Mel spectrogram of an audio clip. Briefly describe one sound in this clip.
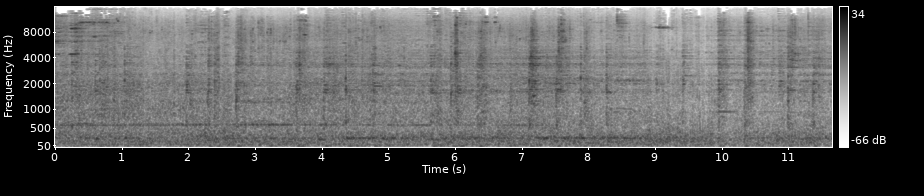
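A passenger train rumbles past close by, with a steady low roar.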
